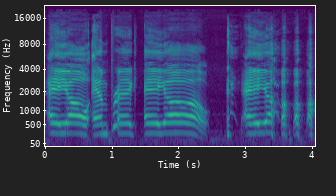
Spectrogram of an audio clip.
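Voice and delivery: playful mock outrage, high and loud; mock scandalized. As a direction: holler it like a cheeky heckle, breaking into laughter. Joking at her own innuendo.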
